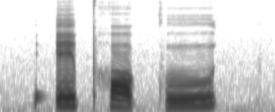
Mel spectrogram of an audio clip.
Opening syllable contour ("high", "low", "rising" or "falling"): rising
